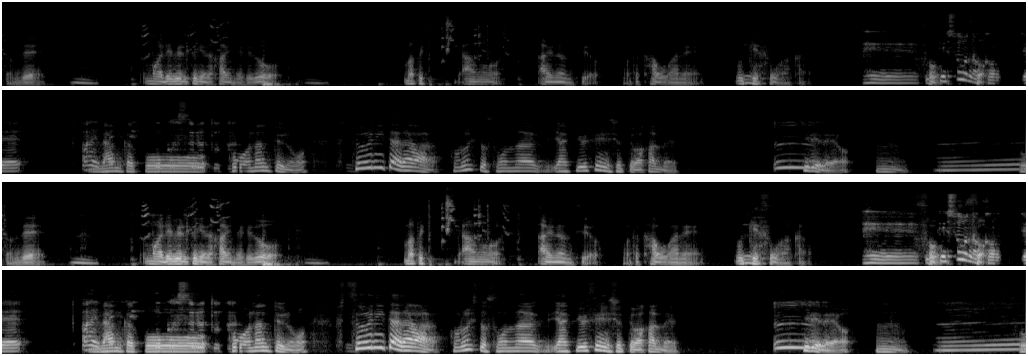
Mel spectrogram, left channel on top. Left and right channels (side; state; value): left; quieter; 11.7 dB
